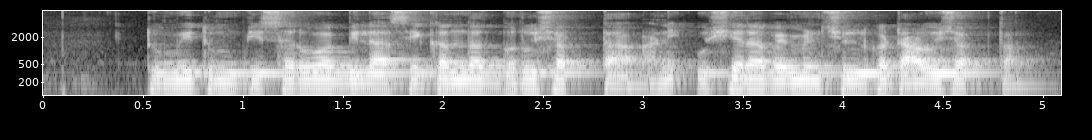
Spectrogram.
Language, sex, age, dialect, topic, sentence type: Marathi, male, 18-24, Southern Konkan, banking, statement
